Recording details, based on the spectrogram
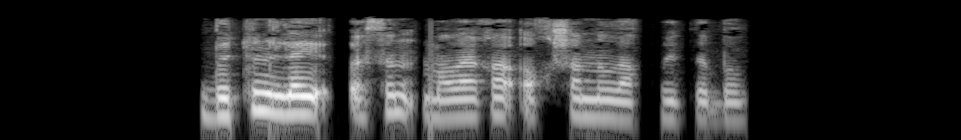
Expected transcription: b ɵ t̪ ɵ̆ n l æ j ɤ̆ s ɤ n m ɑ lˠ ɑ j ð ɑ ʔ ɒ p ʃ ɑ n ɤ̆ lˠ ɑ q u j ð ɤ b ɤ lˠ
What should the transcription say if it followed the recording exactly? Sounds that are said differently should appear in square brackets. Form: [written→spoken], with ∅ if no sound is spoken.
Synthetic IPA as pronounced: b ɵ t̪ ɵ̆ n l æ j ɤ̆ s ɤ n m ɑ lˠ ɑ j [ð→ʁ] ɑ ʔ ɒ [p→q] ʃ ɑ n ɤ̆ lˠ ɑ q u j ð ɤ b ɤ lˠ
